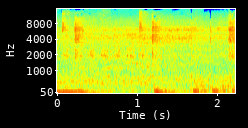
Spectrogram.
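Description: Background music with a heavy bass beat, which thins out about half a second in to a few spaced bass hits.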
